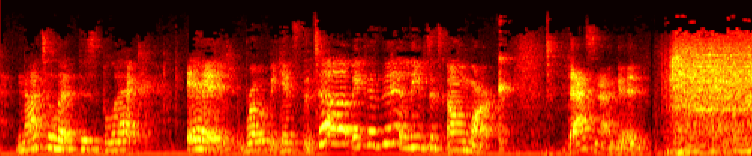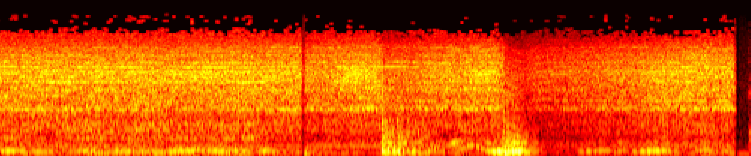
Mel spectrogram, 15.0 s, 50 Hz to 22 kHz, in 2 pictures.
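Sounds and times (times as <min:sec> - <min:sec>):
cordless drill motor whirring: 0:06.6 - 0:14.9
brush scrubbing bathtub: 0:11.8 - 0:14.9.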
